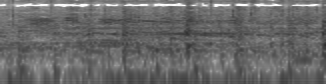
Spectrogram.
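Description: Marching band playing, with drum strokes over sustained low brass, and spectators talking close by.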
